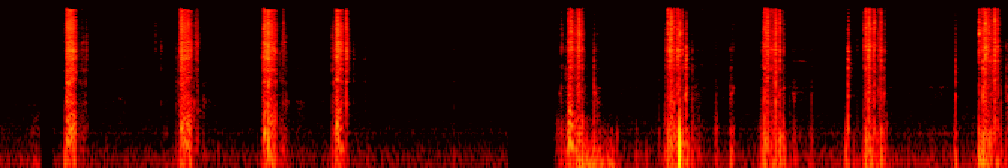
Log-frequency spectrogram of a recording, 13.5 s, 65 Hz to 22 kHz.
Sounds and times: little tin toy being winded up 10.2 - 10.5
little tin toy being winded up 11.4 - 11.8
little tin toy being winded up 13.0 - 13.4

